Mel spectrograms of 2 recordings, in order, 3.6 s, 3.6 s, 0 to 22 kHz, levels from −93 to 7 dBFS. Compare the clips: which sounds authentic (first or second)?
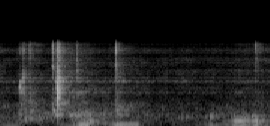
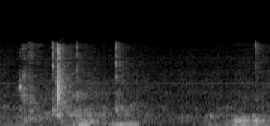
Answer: second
